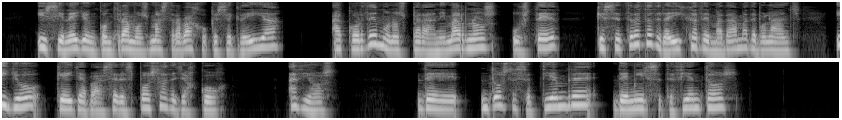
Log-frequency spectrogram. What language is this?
Spanish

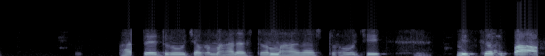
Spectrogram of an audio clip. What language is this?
Odia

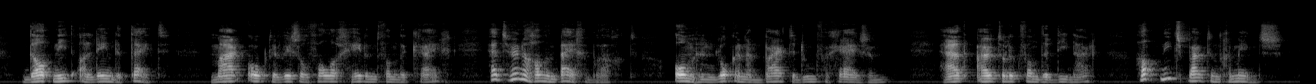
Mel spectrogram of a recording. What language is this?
Dutch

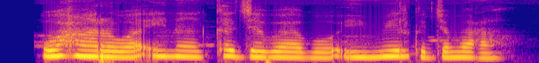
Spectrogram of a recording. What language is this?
Somali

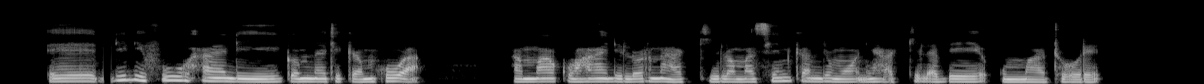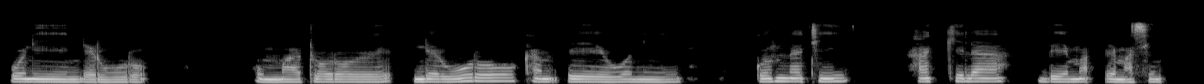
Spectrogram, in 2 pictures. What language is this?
Western Niger Fulfulde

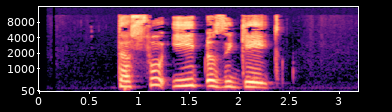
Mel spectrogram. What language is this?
Abkhazian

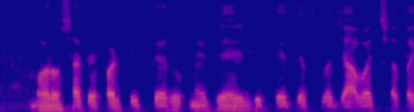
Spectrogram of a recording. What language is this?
Maithili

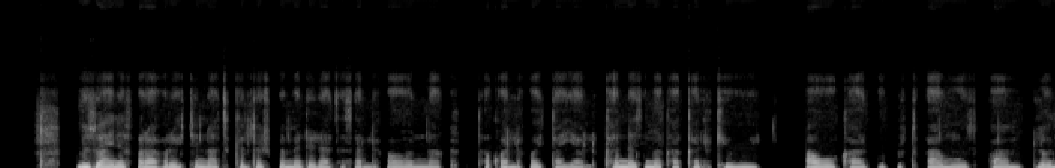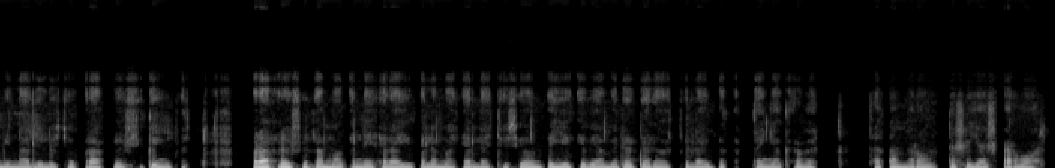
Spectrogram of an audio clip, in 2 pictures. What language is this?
Amharic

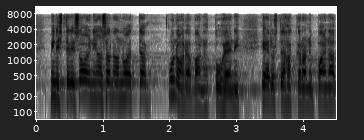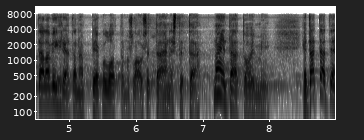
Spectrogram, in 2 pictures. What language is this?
Finnish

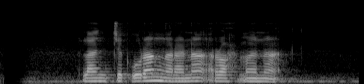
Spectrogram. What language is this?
Sundanese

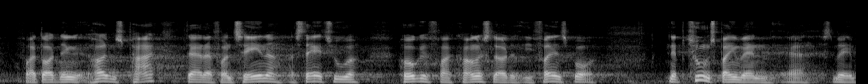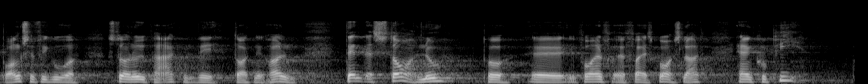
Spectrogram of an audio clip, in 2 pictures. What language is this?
Danish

